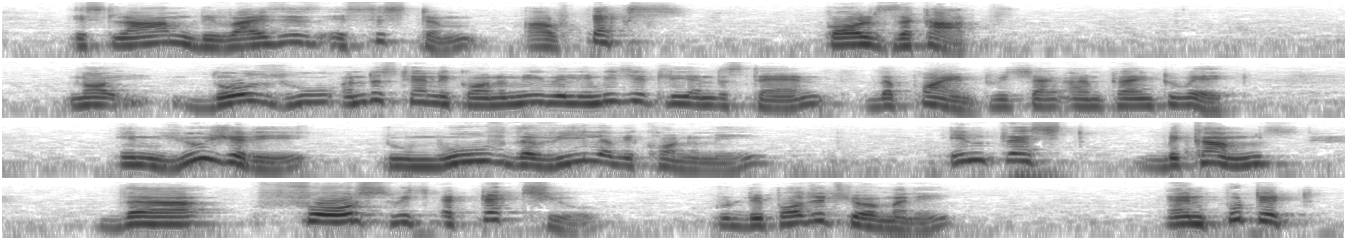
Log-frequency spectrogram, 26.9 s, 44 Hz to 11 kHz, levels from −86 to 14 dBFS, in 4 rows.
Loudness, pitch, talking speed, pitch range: -19 LUFS, 175 Hz, 105 wpm, 145-200 Hz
